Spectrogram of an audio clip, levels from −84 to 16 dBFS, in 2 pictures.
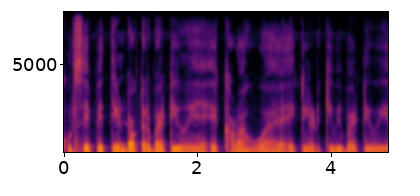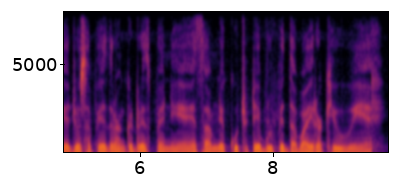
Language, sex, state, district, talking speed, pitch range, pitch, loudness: Hindi, male, Chhattisgarh, Sukma, 195 wpm, 115-130 Hz, 125 Hz, -21 LUFS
